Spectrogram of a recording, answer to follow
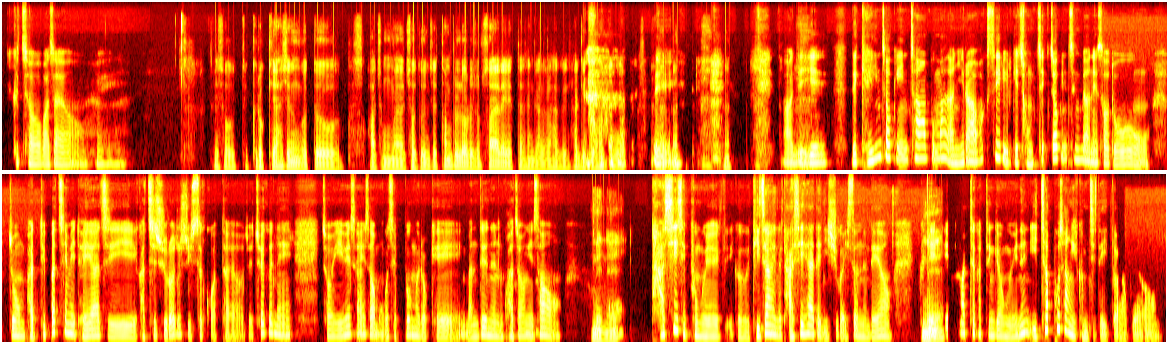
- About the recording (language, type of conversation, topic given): Korean, podcast, 포장재를 줄이기 위해 지금 당장 실천할 수 있는 현실적인 방법은 무엇인가요?
- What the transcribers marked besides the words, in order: tapping; distorted speech; other background noise; laugh; laugh; static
